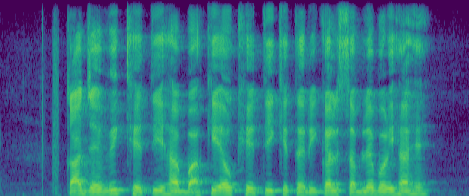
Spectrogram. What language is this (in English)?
Chhattisgarhi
